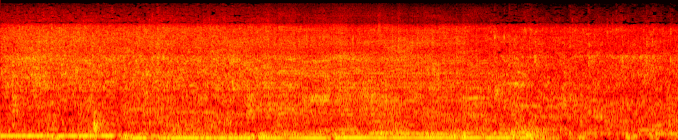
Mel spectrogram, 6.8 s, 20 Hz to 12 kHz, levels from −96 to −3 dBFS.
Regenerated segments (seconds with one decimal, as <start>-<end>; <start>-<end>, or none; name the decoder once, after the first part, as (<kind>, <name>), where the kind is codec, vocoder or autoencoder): 2.6-4.9 (codec, SNAC)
